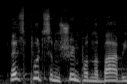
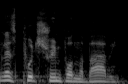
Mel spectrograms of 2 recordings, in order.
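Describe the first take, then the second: First: Said in the usual way. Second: Mock Aussie cliché. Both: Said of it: "the people keep saying".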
